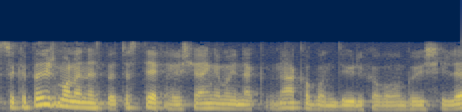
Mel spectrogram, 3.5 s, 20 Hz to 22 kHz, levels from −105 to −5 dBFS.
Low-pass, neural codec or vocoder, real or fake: 5.4 kHz; codec, 24 kHz, 0.9 kbps, WavTokenizer, medium speech release version 1; fake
